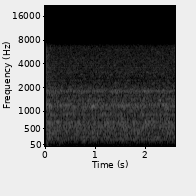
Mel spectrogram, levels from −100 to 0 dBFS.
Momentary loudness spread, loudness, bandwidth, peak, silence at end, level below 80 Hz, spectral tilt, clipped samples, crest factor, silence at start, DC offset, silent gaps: 1 LU; -64 LUFS; 7.4 kHz; -46 dBFS; 0 s; under -90 dBFS; 0 dB/octave; under 0.1%; 20 dB; 0 s; under 0.1%; none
